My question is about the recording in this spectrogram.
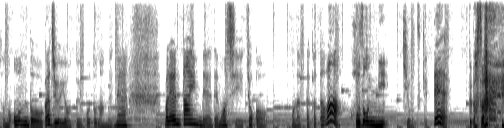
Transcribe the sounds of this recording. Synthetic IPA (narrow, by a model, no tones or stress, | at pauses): so̞no̞̰ʔõ̞nd̪o̞ːɡaʑɨːjo̞ːt̪o̞jɯ̟ːko̞t̪o̞nãnd̪e̞ne̞ | maɾẽ̞nt̪aĩnd̪e̞ːd̪e̞mo̞ɕit͡ɕo̞ko̞ | mo̞ɾat̪ːakat̪aβa | ho̞zõ̞ɲ̟ːi | kʲio̞t͡sɨ̥ke̞t̪e̞ | kɯ̟d̪asai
